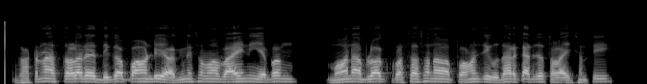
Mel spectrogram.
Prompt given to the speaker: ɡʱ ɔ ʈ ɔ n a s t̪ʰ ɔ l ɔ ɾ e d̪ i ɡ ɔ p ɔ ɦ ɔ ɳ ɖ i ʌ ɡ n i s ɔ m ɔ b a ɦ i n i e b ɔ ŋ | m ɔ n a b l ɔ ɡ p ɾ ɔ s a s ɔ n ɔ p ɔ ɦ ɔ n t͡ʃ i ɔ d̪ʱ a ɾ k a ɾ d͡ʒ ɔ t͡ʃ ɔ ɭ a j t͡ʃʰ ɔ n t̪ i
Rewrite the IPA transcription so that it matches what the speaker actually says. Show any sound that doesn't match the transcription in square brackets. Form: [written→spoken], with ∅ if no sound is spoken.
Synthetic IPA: ɡʱ ɔ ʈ ɔ n a s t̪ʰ ɔ [l→ɭ] ɔ ɾ e d̪ i ɡ ɔ p ɔ ɦ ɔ ɳ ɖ i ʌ ɡ n i s ɔ m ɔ b a ɦ i n i e b ɔ ŋ | m ɔ n a b l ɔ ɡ p ɾ ɔ s a s ɔ n ɔ p ɔ ɦ ɔ n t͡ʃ i [ɔ→u] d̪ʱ a ɾ k a ɾ d͡ʒ ɔ t͡ʃ ɔ ɭ a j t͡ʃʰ ɔ n t̪ i

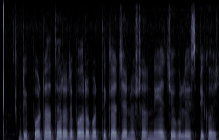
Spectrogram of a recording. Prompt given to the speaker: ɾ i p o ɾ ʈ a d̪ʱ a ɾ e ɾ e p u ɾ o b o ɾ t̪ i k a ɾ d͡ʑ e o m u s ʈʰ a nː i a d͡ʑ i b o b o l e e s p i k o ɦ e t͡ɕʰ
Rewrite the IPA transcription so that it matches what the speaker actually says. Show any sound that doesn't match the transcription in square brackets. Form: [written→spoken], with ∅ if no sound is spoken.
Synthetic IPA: ɾ i p o ɾ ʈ a d̪ʱ a ɾ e ɾ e p [u→ɔ] ɾ o b o ɾ t̪ i k a ɾ d͡ʑ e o [m→n] u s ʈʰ a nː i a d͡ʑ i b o b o l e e s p i k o ɦ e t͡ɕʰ

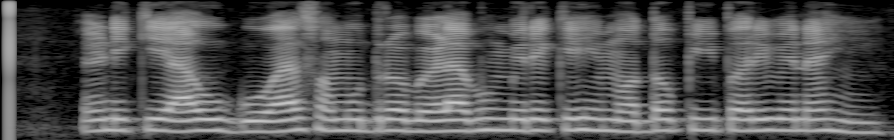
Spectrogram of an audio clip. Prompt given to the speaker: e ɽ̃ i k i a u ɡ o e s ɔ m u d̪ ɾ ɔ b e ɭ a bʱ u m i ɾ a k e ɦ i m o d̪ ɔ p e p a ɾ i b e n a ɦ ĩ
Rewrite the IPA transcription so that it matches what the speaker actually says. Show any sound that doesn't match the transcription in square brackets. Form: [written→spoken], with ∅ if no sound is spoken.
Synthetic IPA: e ɽ̃ i k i a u ɡ o [e→a] s ɔ m u d̪ ɾ ɔ b e ɭ a bʱ u m i ɾ [a→e] k e ɦ i m [o→ɔ] d̪ ɔ p [e→i] p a ɾ i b e n a ɦ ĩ

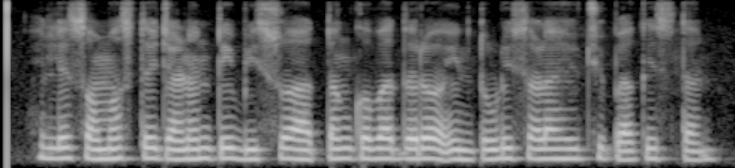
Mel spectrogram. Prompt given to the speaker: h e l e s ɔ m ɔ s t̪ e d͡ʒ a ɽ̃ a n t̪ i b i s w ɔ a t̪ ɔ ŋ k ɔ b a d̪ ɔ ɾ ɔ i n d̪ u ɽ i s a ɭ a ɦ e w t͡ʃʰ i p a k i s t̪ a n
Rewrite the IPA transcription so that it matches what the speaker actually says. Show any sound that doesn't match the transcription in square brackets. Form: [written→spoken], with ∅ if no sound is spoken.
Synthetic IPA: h e l e s ɔ m ɔ s t̪ e d͡ʒ a ɽ̃ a n t̪ i b i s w ɔ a t̪ ɔ ŋ k ɔ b a d̪ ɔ ɾ ɔ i n [d̪→t̪] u ɽ i s a ɭ a ɦ e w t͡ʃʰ i p a k i s t̪ a n

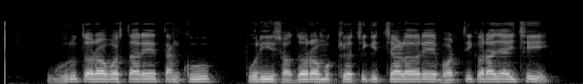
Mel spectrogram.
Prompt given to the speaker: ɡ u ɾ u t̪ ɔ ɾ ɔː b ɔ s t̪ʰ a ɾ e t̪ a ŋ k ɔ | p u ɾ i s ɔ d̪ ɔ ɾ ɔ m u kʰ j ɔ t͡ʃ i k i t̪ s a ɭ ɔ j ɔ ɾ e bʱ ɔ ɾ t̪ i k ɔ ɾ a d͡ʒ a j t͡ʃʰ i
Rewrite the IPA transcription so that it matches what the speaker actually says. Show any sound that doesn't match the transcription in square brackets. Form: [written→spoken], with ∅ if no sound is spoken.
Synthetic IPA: ɡ u ɾ u t̪ ɔ ɾ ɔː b ɔ s t̪ʰ a ɾ e t̪ a ŋ k [ɔ→u] | p u ɾ i s ɔ d̪ ɔ ɾ ɔ m u kʰ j ɔ t͡ʃ i k i t̪ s a ɭ ɔ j ɔ ɾ e bʱ ɔ ɾ t̪ i k ɔ ɾ a d͡ʒ a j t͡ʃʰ i

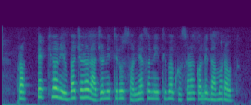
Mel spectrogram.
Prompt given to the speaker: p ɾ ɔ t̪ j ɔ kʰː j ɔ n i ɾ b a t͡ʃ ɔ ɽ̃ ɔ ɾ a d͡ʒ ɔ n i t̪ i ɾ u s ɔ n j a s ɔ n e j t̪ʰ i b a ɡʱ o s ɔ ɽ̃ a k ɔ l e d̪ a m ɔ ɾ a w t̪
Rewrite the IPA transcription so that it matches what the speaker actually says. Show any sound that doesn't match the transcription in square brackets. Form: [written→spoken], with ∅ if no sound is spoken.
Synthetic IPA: p ɾ ɔ t̪ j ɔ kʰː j ɔ n i ɾ b a t͡ʃ ɔ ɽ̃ ɔ ɾ a d͡ʒ ɔ n i t̪ i ɾ u s ɔ n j a s ɔ n e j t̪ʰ i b a ɡʱ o s ɔ ɽ̃ a k ɔ l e d̪ a m ɔ ɾ a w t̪

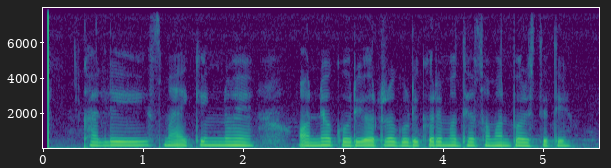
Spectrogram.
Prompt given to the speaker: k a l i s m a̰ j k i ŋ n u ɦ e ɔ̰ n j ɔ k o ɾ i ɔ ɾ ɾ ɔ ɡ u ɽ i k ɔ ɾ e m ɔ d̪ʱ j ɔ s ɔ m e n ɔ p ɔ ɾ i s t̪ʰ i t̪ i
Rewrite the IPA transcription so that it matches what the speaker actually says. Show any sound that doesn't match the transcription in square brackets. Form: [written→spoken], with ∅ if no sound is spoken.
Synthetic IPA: [k→kʰ] a l i s m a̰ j k i ŋ n u ɦ e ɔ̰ n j ɔ k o ɾ i ɔ ɾ ɾ ɔ ɡ u ɽ i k ɔ ɾ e m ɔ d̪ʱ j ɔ s ɔ m [e→a] n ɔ p ɔ ɾ i s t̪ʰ i t̪ i

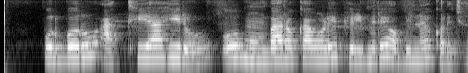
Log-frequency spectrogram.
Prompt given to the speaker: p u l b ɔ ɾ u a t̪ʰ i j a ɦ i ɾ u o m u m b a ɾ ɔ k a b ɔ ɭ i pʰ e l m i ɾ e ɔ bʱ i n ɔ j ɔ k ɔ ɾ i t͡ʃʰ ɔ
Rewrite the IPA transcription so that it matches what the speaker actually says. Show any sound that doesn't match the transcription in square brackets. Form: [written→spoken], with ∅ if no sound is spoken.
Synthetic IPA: p u [l→ɾ] b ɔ ɾ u a t̪ʰ i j a ɦ i ɾ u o m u m b a ɾ ɔ k a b ɔ ɭ i pʰ [e→i] l m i ɾ e ɔ bʱ i n ɔ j ɔ k ɔ ɾ i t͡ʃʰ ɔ

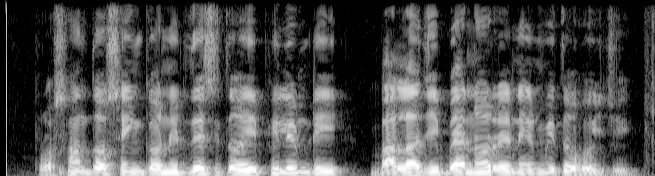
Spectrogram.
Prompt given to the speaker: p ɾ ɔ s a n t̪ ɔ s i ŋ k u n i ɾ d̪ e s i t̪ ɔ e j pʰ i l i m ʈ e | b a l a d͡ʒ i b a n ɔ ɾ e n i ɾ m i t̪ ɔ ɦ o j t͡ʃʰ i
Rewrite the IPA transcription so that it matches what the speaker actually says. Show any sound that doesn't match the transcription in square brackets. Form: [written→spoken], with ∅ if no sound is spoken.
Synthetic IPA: p ɾ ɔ s a n t̪ ɔ s i ŋ k [u→ɔ] n i ɾ d̪ e s i t̪ ɔ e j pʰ i l i m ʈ [e→i] | b a l a d͡ʒ i b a n ɔ ɾ e n i ɾ m i t̪ ɔ ɦ o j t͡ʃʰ i

